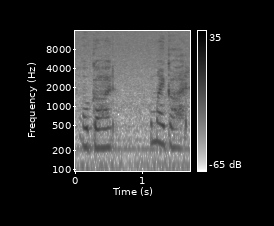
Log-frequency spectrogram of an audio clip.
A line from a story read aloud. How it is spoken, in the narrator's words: murmurs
